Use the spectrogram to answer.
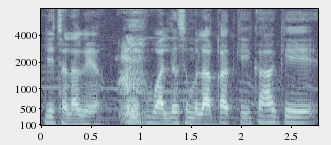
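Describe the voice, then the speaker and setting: A man's voice: medium pitch, steady tone, a little mellow, faint music behind. A man hosting a religious talk show, asking the scholar questions and retelling anecdotes with feeling. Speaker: host.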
